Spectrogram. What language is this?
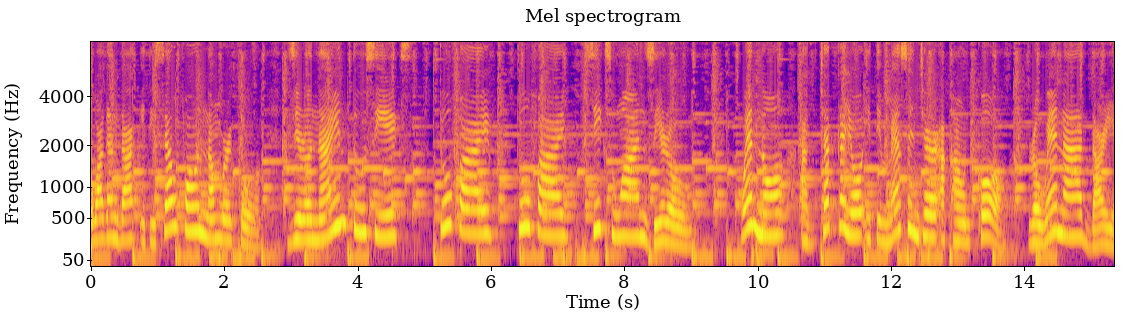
Filipino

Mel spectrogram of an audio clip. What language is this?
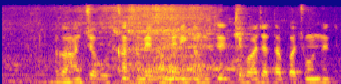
Eastern Balochi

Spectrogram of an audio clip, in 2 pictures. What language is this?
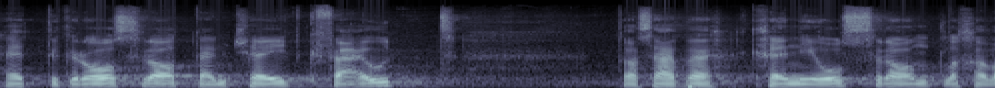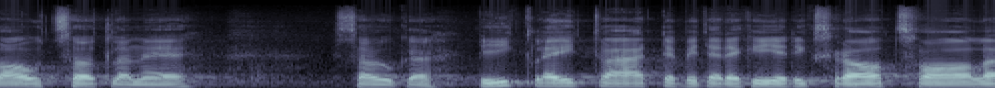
Swiss German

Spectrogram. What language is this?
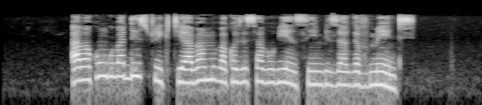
Ganda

